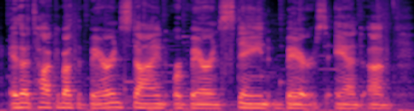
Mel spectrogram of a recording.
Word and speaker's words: Berenstain: I talk about the Berenstain or Berenstain Bears and how nobody knows what. A lot of people think that it was Berenstain or Berenstein, but it's actually Berenstain, which is weird.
